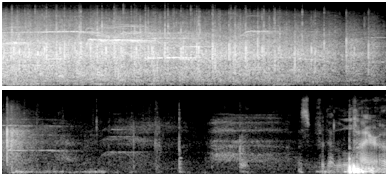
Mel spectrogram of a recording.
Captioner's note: cheering and applause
